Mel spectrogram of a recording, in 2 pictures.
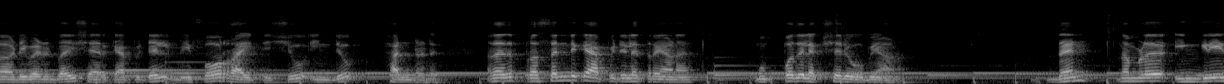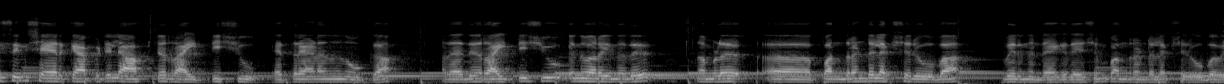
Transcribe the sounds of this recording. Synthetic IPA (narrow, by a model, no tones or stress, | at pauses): ɖiʋɐjɖeɖbɐjʂejɐrkaːpitːɐlbifo̞ːrːɐjtːiɕjuindu | hɐɳɖrɐɖɨ | ɐðaːjɐðɨpresɐndɨkʲaːpːiʈːɐle̞t̪rɐjaːɳɨ | mupːɐðɨle̞kʂɐɾuːbɐja̰ːɳɨ̰ | d̪ennɐmːɐɭɨiŋɡɾiːsinɕeːjɐrkaːpːiʈːɐlaːfʈɐrrɐjtːiɕjue̞t̪rɐjaːɳe̞nːɨno̞ːkːɨɐː | ðaːjɐðɨrɐjtːiɕjuʔe̞nːɨpɐrɐjunːɐðɨnɐmːɐɭɨ | pɐnd̪rɐɳɖɨlɐkʂɐɾuːbɐ | ʋɐɾunːuɳɖɨeːɣɐðe̞ːɕɐmpɐnd̪rɐɳɖɨlɐkʂɐɾuːbɐʋɐ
